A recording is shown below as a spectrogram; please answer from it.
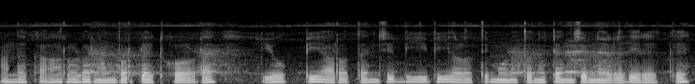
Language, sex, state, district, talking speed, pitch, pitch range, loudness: Tamil, male, Tamil Nadu, Kanyakumari, 130 wpm, 110 Hz, 105-110 Hz, -19 LUFS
